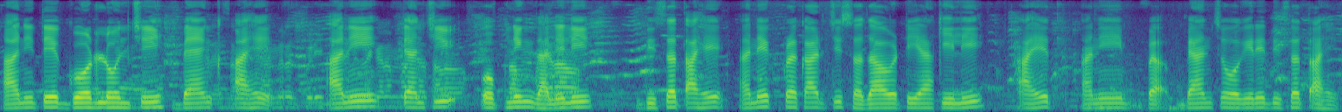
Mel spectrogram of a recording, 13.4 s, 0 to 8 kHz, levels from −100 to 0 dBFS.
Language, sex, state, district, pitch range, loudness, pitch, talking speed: Marathi, male, Maharashtra, Sindhudurg, 125-140 Hz, -19 LUFS, 130 Hz, 105 wpm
